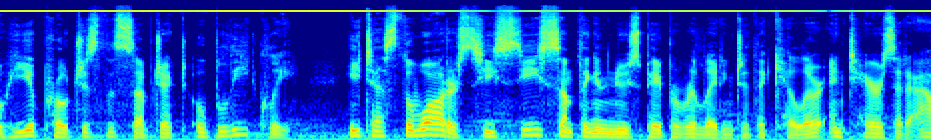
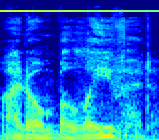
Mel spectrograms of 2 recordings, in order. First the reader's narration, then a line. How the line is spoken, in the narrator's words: Franklin mumbled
